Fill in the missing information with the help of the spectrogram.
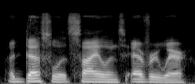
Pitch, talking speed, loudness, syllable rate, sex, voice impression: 115 Hz, 125 wpm, -17 LUFS, 7.4 syllables/s, male, masculine, thick, tensed, powerful, clear, halting, intellectual, friendly, wild, lively, kind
